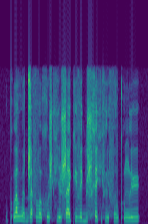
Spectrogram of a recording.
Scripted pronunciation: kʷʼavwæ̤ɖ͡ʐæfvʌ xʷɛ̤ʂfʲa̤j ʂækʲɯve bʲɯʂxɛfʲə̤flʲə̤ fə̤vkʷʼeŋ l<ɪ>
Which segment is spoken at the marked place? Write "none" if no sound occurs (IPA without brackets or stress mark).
y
